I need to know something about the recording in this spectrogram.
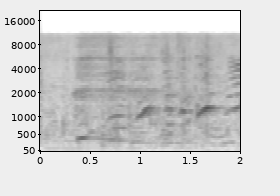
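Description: Boys' voices calling out across a football pitch during play: several short shouts that rise in pitch.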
